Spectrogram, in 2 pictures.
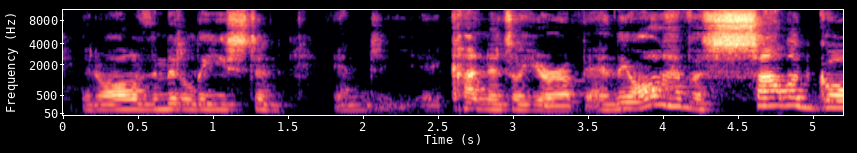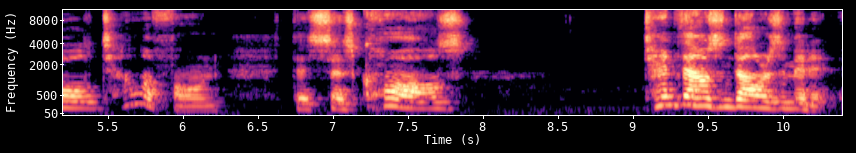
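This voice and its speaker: A man voicing a curious, puzzled traveling photographer in a spoken joke, asking questions haltingly. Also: mid-range voice, natural voice.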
